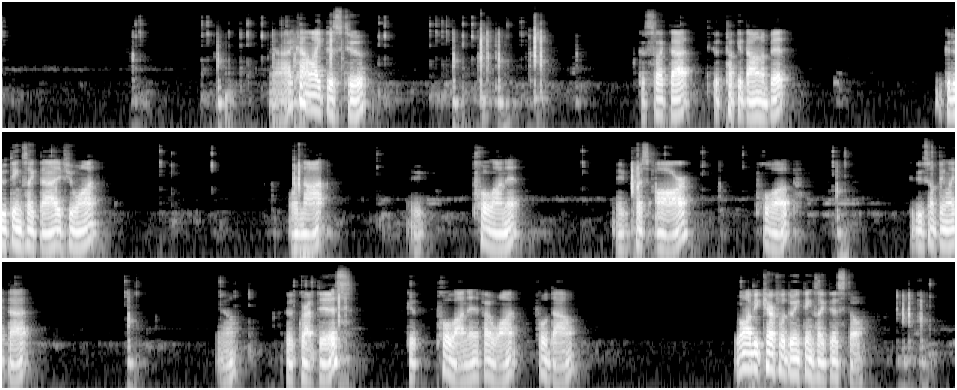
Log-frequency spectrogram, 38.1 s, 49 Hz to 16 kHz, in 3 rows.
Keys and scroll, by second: 4.3 1, 6.3 3, 7.0 w, 16.5 z, 21.0 r, 29.8 w, 37.3 z.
